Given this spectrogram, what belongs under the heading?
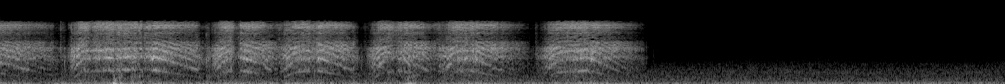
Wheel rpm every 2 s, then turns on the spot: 70, 70, 60, 20, 0.
none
